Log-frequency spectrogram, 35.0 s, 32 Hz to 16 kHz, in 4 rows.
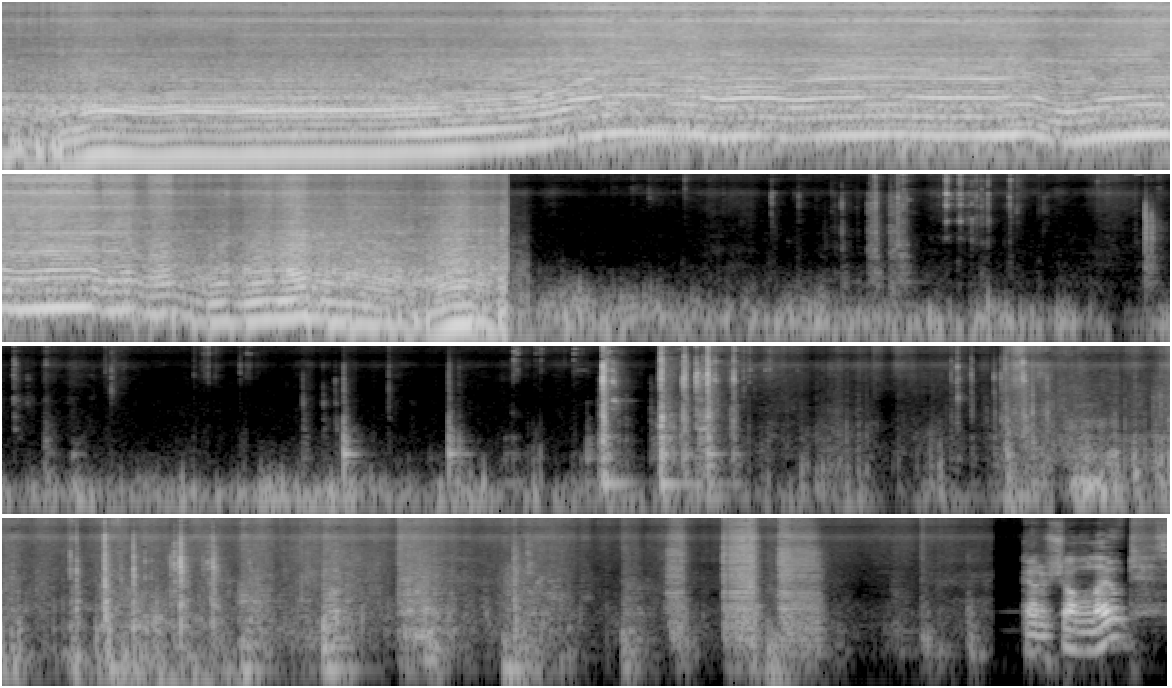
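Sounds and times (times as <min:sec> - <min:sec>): low steady rumble: 0:00.0 - 0:03.8, 0:08.2 - 0:12.6.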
